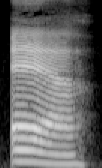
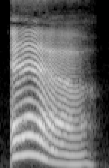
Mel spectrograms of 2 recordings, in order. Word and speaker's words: heir: apart from other people air air note we do not pronounce the h an heir is someone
